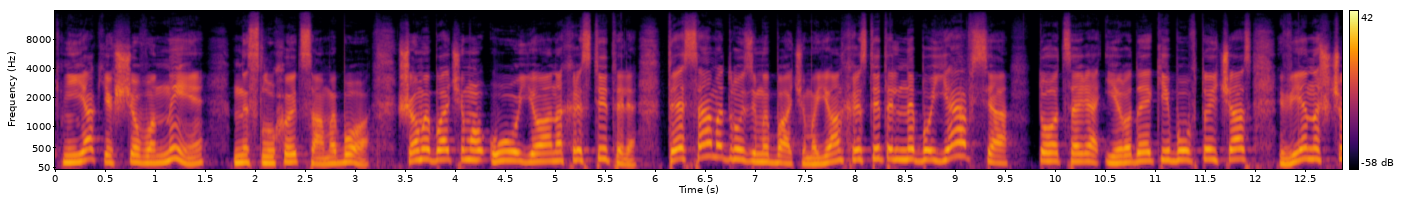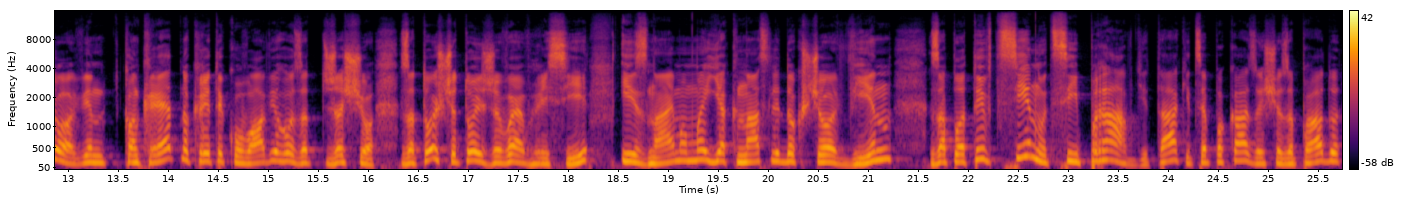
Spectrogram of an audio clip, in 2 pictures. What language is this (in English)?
Ukrainian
